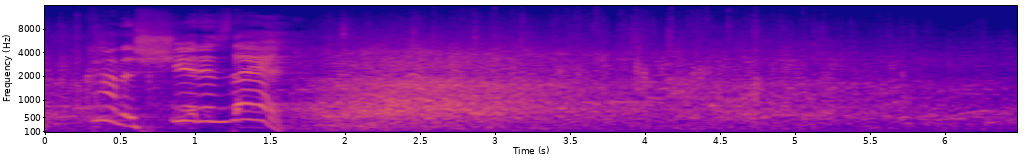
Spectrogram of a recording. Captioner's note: audience laughs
